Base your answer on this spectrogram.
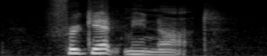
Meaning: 1. Any of the flowering plants of the genus Myosotis, mostly with a small five-petalled blue flower; a flower from such a plant 2. Any of certain species of genus Cynoglossum
- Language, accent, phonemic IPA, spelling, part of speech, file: English, US, /fɚˈɡɛt.miˌnɑt/, forget-me-not, noun, En-us-forget-me-not.ogg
